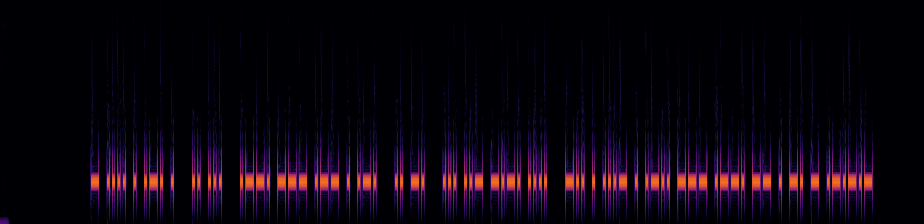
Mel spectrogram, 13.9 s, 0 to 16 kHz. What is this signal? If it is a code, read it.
Morse code, heard as a keyed tone, about 30 wpm, 700 Hz. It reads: THERE IS POWER IN SUCH DEVELOPMENT.
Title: Sentences from Top 1000 Words - Review Part 4 - 30wpm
